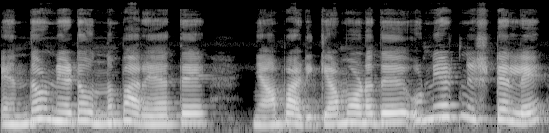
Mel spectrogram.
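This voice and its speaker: A woman voicing an affectionate, playful young wife who coaxes and teases gently. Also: high voice, animated, fairly quick. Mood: coaxing. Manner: coaxing, sweet and teasing.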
